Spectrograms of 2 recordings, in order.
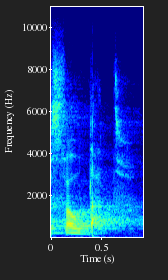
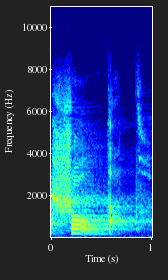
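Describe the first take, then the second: First: The first sound is a plain, clear s. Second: The first sound is a lisped sh. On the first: "Не солдат" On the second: "шепелявит или пришепетывает"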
